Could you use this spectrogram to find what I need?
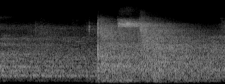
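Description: A ball is kicked with a hard thump.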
